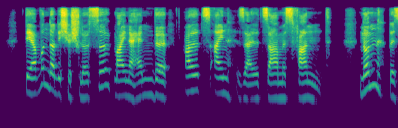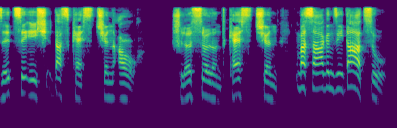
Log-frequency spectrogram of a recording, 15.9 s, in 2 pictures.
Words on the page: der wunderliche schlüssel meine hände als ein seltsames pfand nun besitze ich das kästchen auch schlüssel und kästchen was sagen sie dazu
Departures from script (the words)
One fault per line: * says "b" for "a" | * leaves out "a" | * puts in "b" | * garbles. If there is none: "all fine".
all fine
